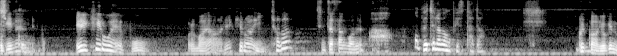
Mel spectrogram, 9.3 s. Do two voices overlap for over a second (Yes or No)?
No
